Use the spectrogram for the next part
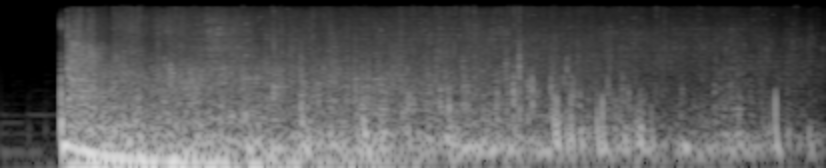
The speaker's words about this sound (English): Before Miguel could respond angrily, a loud explosion shook the walls of his sanctuary. The sound reverberated through the room, and the screen flickered.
